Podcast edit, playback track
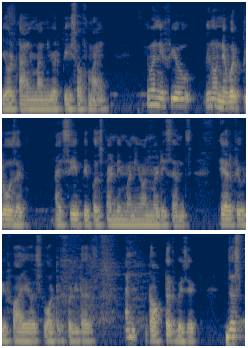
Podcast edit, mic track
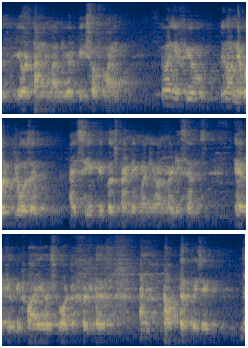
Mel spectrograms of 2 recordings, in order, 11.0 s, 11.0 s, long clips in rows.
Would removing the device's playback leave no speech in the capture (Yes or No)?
Yes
